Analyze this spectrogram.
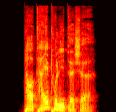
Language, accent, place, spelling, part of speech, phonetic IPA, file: German, Germany, Berlin, parteipolitische, adjective, [paʁˈtaɪ̯poˌliːtɪʃə], De-parteipolitische.ogg
- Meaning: inflection of parteipolitisch: 1. strong/mixed nominative/accusative feminine singular 2. strong nominative/accusative plural 3. weak nominative all-gender singular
